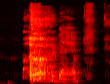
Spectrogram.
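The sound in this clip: A person gives a short, throaty cough in a couple of voiced bursts. The first burst is louder, and a faint trailing breath follows.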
